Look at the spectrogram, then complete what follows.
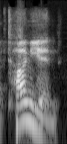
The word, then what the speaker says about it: Tonyan: goes it rhymes with he goes it rhymes with bunions i love it new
